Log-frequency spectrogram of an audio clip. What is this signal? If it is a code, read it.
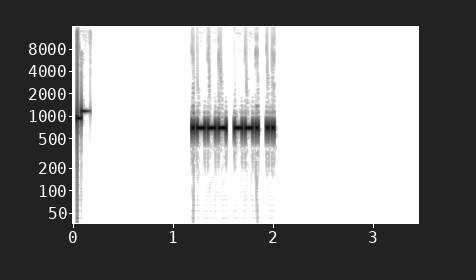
Morse code, heard as a keyed tone, about 46 wpm, 700 Hz. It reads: JGI
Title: USA Call Sign Postfixes - 3 Letters 45wpm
